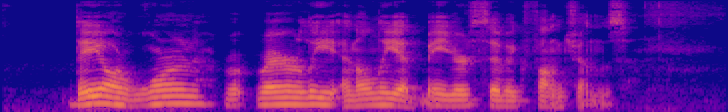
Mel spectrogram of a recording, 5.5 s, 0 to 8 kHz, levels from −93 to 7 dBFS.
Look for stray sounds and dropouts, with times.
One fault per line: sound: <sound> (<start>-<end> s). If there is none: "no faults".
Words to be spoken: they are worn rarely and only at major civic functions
no faults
